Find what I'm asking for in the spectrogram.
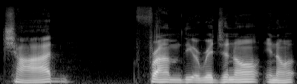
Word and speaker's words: chaud: Because isn't there a French word, chaud, it means hot? – Chaud. – Chaud, okay. – The French pronounced chaud. – But it's spelled C-H-A-U-D? – C-H-A-U-D, yes. And if it's a feminine, then it's chaud. – Chaud. – And then you pronounce the D because there's an E that comes after.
